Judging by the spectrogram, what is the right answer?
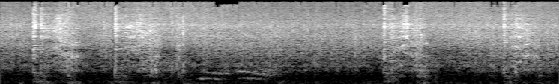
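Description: A spoon scrapes and stirs mixed vegetable sabji in a pan over a high flame, with repeated scraping strokes over a steady frying sizzle.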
